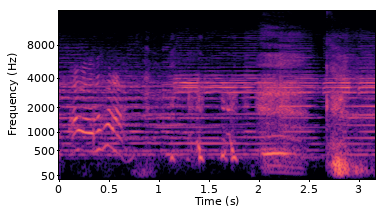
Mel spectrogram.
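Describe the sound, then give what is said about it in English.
Several car horns honk at once in a loud, overlapping chorus of sustained, steady tones, answering a preacher's call for honks, with voices and cheering mixed in underneath. “He even got back in his car so he could honk.”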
